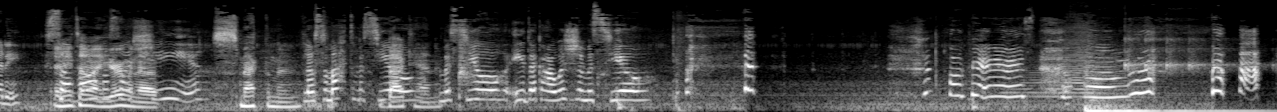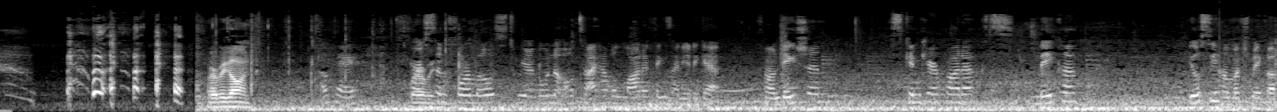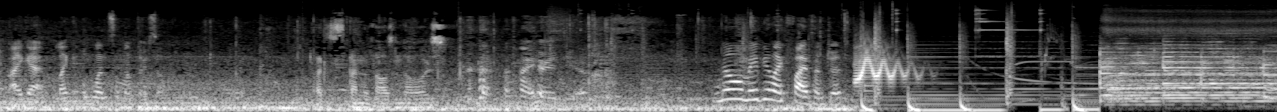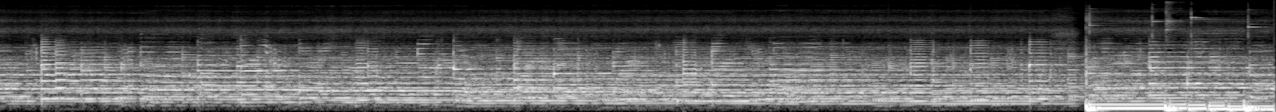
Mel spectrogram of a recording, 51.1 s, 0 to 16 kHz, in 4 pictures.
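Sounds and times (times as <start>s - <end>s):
woman laughing: 6.8s - 7.7s, 11.3s - 14.7s
wobbling springy boing tone: 10.8s - 12.8s, 34.1s - 35.0s
woman coughing and clearing throat: 11.4s - 14.7s.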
